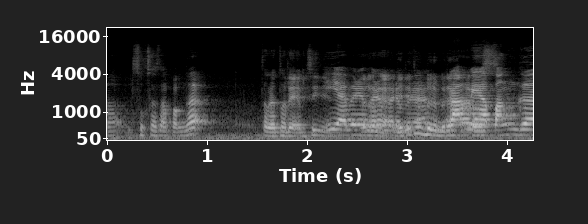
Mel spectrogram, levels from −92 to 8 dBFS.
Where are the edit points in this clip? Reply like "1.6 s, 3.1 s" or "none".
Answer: none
